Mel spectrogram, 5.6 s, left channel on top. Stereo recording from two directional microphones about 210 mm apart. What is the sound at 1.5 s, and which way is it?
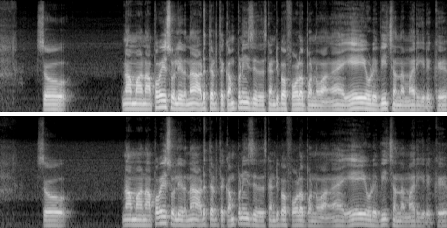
Speech, 30° left (ahead or behind).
